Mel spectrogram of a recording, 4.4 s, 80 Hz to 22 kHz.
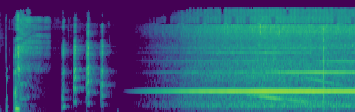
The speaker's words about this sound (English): On Monday, sirens sounded in Japan as the nation stopped to commemorate the moment 1 month ago when a record 9.0 earthquake struck at 2:46 local time.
